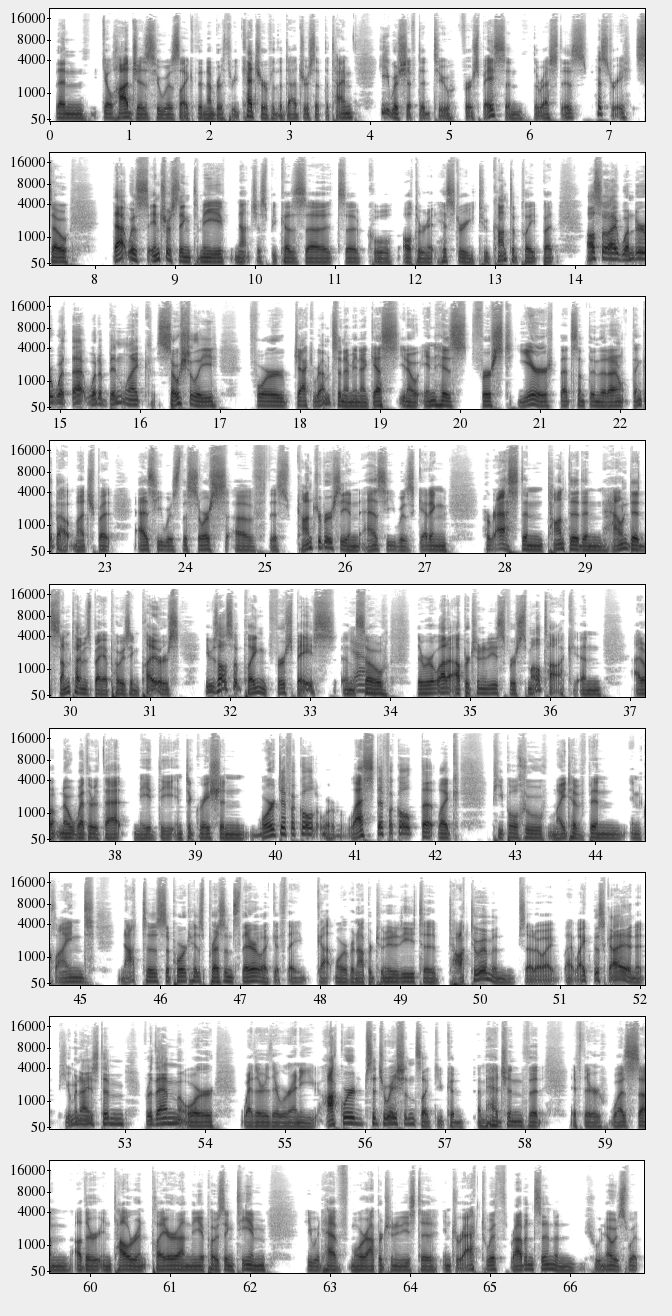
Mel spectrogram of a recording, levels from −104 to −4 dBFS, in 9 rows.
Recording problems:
none

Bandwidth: 19 kHz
